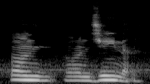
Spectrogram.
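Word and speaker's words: Ongina: you know, I think I said her name wrong. You know, now that I look a little closer at it, I said on on it's on on Gina.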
